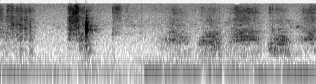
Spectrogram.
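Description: A sheet of graph paper rustling and rubbing as it is handled and pressed against a wooden gun-stock forearm, with one sharper rustle about half a second in.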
